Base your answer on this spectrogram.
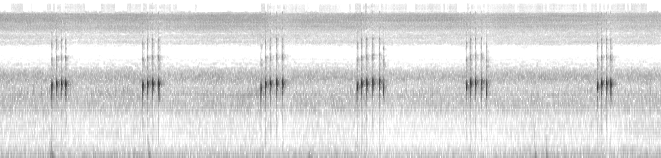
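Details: Schlegel's green tree frog that comes to an aquarium every day to call gives six short rattling bursts of rapid clicks, each lasting a fraction of a second and spaced about one second apart, over quiet background.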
